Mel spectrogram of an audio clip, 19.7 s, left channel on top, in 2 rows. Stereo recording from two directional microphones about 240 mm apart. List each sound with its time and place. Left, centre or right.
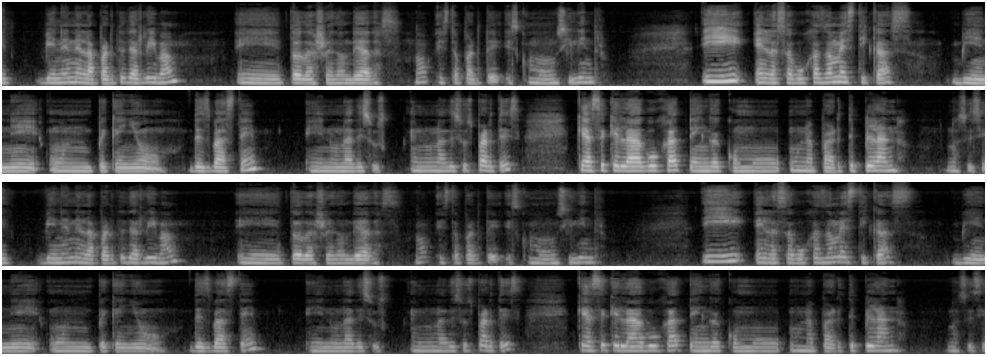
0.4 s speech: left
7.0 s speech: left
